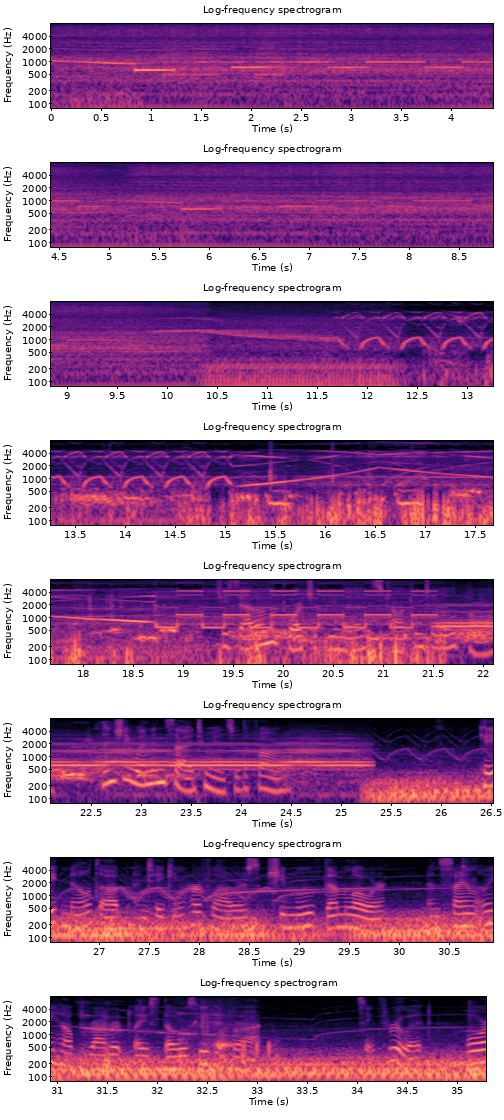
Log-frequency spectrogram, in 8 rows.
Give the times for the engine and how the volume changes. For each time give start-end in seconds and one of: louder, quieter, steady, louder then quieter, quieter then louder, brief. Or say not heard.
0.0-12.4 steady.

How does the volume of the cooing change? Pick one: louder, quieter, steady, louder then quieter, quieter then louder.
steady.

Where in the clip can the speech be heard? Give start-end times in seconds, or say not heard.
19.4-24.5, 26.4-33.0, 34.0-35.2.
